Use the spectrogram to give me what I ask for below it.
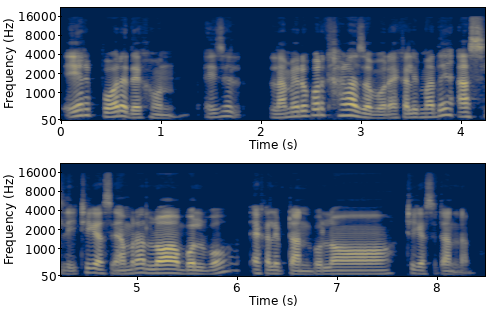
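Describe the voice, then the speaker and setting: A man with a bright, crisp, medium-pitched voice teaches Quran recitation in a tajweed lesson, breaking words into letters and sounds and reciting them in a drawn-out way. Animated, he asks the listener questions, recorded at studio quality with no echo.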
